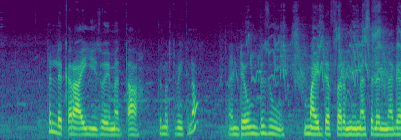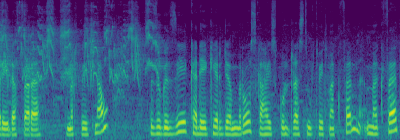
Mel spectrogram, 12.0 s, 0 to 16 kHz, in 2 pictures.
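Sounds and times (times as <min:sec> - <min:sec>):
woman speaking: 0:00.7 - 0:07.7, 0:08.3 - 0:12.0.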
